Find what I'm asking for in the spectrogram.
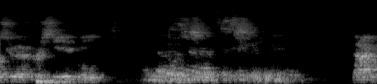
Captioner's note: inductees repeat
